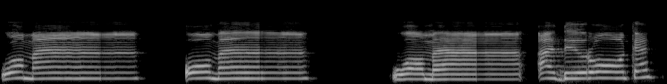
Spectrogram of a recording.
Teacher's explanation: وما میں منفصل ہے، 4 حرکات کے برابر کھینچیں گے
